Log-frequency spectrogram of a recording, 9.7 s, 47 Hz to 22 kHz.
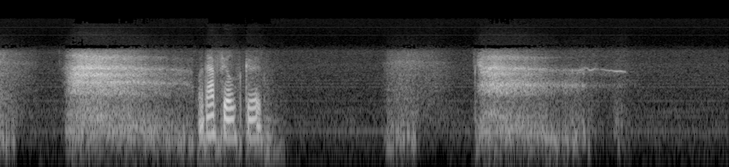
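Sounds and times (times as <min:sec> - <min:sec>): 
deep breathing during a guided relaxation exercise: 0:00.0 - 0:02.6, 0:05.1 - 0:08.4
speech: 0:02.8 - 0:03.7.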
